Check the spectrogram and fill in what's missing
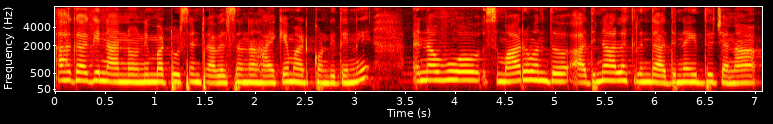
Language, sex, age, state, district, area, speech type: Kannada, female, 30-45, Karnataka, Bangalore Urban, rural, spontaneous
